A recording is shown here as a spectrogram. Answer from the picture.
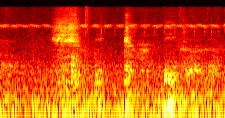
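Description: A steady, evenly pulsing high-pitched trill typical of an insect, with a short loud hiss about half a second in and a faint click a little after one second.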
